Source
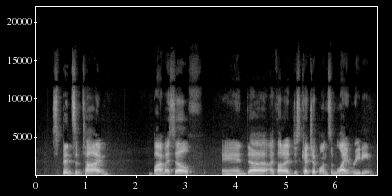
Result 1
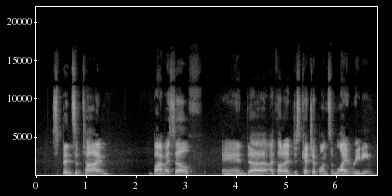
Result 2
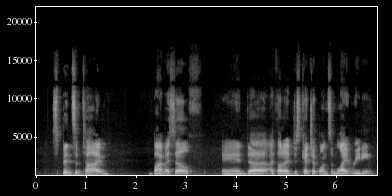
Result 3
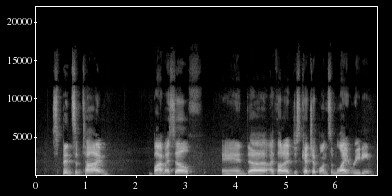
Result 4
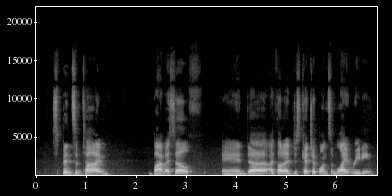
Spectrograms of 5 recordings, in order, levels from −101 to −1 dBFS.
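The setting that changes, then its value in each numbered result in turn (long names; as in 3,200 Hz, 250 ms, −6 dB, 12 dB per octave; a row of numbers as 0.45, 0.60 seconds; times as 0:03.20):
parametric band, centre frequency: 510, 1,300, 150, 4,500 Hertz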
